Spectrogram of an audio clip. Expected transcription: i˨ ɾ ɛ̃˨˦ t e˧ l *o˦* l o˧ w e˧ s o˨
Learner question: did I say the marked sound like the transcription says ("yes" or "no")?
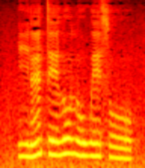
yes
